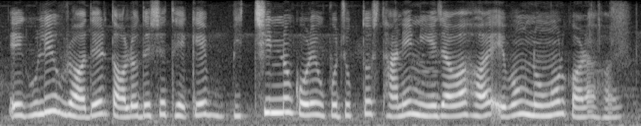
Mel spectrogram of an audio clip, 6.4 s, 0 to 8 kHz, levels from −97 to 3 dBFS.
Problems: none marked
